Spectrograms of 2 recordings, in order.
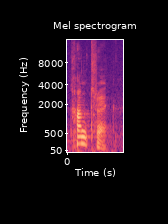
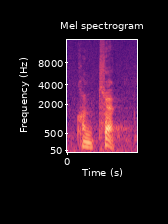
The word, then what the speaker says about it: contract: 그래서 강세가 이름절에 있습니다. 그때는 contract, 동사일 때는 contract, 수축하다 이런 뜻이 있죠. contract, contract. 강세가 발음이 달라져요.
